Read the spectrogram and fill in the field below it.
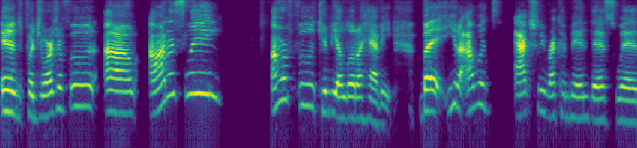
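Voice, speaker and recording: A woman speaks in a Southern accent at a medium pitch. Her pitch swings very widely, and her pace is fairly slow. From US South, South Carolina. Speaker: wine importer and show host. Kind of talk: casual chat.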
